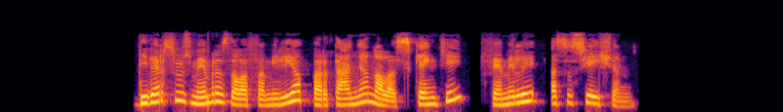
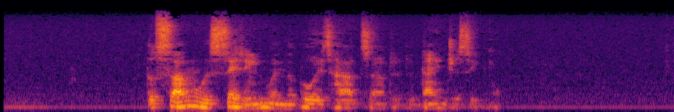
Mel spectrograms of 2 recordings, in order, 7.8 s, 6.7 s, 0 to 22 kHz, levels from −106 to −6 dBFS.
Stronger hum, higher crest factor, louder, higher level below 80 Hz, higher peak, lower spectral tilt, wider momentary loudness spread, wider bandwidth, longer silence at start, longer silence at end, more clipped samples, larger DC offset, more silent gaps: neither; about the same, 18 dB vs 22 dB; first, -18 LUFS vs -31 LUFS; first, -62 dBFS vs -68 dBFS; first, -2 dBFS vs -12 dBFS; first, -5 dB/octave vs -3.5 dB/octave; second, 7 LU vs 15 LU; second, 7.8 kHz vs 15.5 kHz; about the same, 1.35 s vs 1.45 s; second, 1.5 s vs 1.75 s; neither; neither; first, 4.71-4.80 s vs none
